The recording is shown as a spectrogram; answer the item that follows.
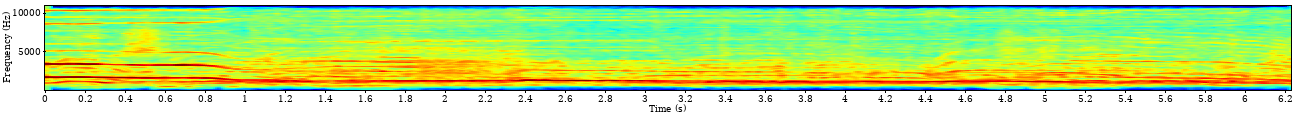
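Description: Concert crowd cheering and screaming, with many high held screams and whoops overlapping.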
